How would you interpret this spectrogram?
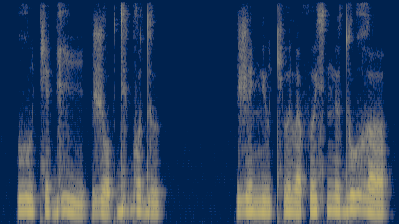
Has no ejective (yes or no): yes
